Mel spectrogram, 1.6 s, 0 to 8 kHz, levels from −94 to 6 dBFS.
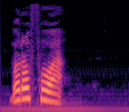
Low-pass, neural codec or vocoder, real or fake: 7.2 kHz; none; real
